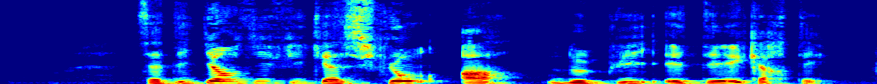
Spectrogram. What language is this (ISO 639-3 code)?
fra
